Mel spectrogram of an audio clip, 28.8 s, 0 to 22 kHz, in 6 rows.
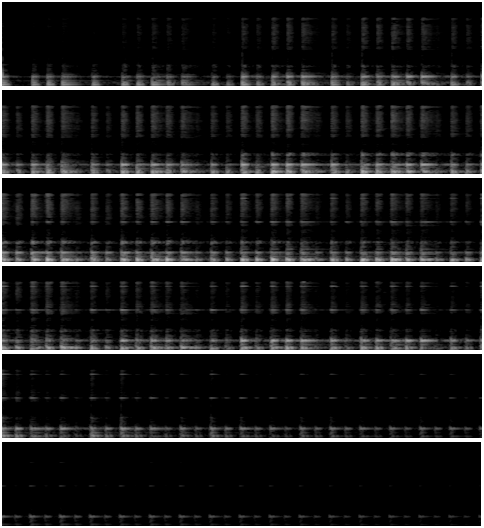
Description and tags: subtle background w17gki
A muted bassy rhythm slowly processed with phaser. It may be useful as a subtle background for a scene in a movie.
100bpm, background-beat, bassy, beat, dark, deep, echoing, fade, fading, loop, monotone, monotonous, moving, muffled, muted, phaser, subtle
